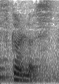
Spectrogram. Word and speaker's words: scurrilous: इसे हम कहते हैं स्कर्लस। स्कर्लस। ठीक है, स्कर्लस। और इसकी स्पेलिंग है SCURRILOUS।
